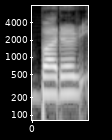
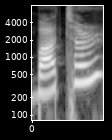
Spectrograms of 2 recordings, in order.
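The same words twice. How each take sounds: First: The word is said in an American accent. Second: The word is said in a non-American accent.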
